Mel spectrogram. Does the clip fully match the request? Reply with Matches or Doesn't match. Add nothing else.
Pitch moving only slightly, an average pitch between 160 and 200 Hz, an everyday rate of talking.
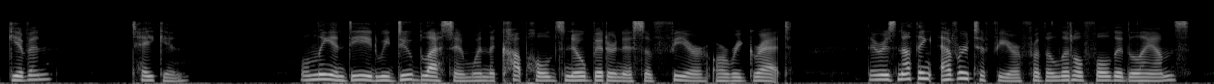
Doesn't match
